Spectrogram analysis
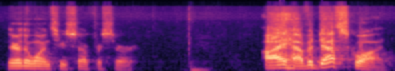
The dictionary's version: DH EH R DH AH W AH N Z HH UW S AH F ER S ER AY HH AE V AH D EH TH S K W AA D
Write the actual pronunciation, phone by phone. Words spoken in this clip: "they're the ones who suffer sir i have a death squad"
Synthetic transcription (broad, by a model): DH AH R DH AH W AH N Z HH UW S AH F ER S ER AY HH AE V AH D EH TH S K W AA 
